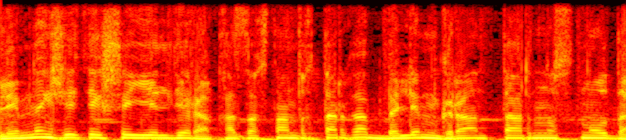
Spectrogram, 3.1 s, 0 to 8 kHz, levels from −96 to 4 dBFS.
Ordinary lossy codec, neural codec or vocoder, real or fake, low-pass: none; none; real; none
